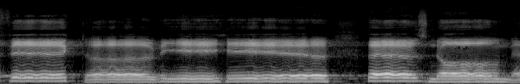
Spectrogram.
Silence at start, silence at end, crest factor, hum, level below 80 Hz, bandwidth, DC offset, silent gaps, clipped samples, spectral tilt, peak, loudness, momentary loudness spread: 0 s; 0 s; 16 dB; none; -60 dBFS; 14 kHz; under 0.1%; none; under 0.1%; -5.5 dB/octave; -6 dBFS; -20 LUFS; 7 LU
